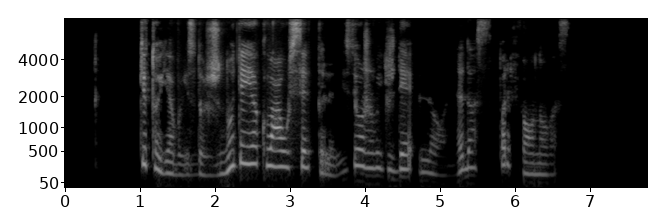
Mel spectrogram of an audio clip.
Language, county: Lithuanian, Kaunas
